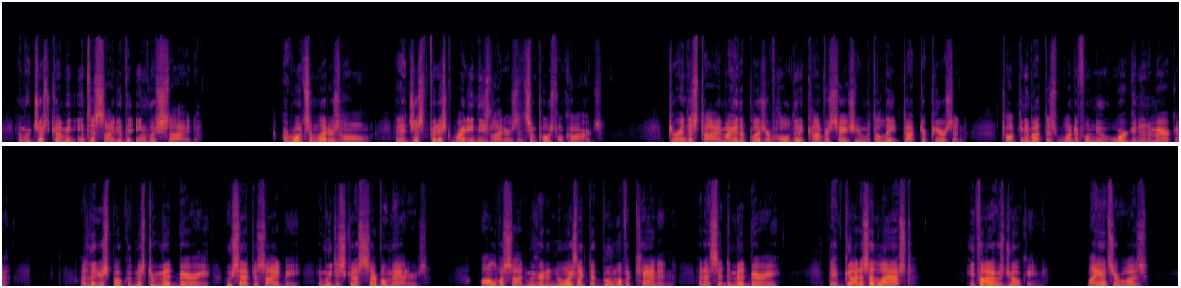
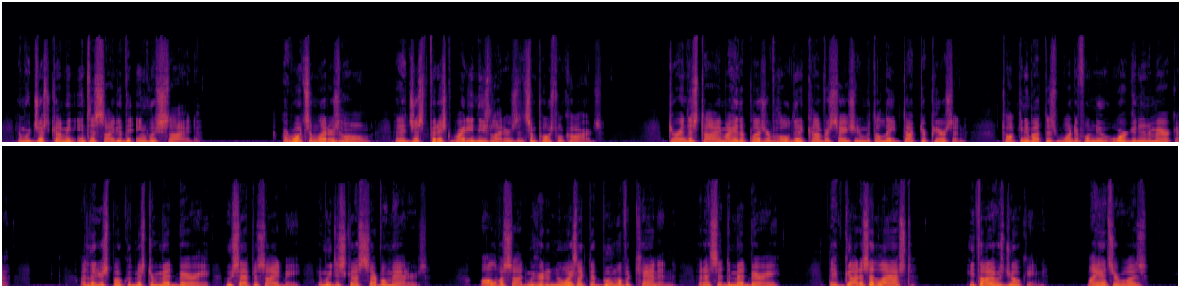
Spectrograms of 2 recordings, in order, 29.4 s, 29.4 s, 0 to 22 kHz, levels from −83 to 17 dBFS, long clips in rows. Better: second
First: thin; very; fading below 500 Hz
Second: none

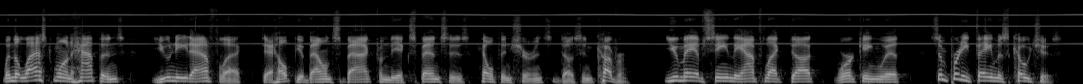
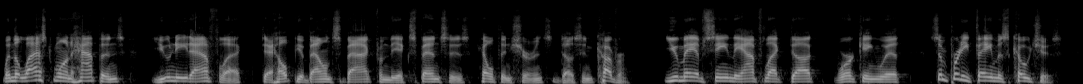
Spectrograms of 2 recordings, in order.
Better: second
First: high-pitched whine; loud; throughout; 10.5 kHz, 8 dB below the speech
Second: none

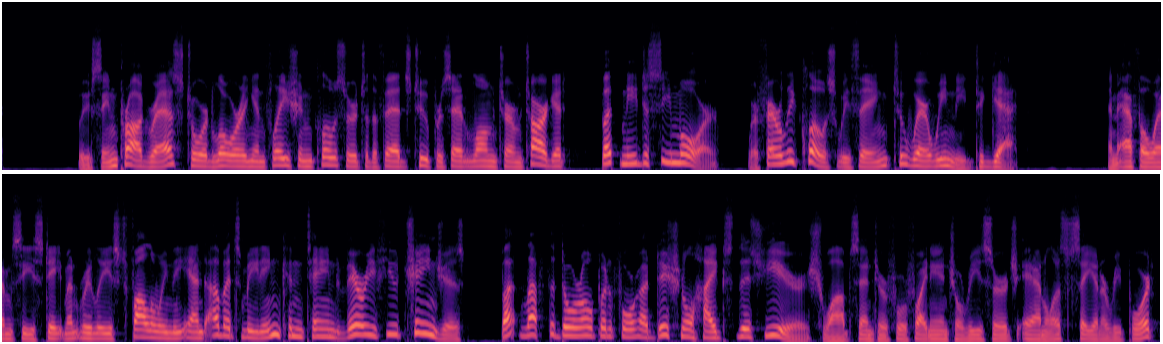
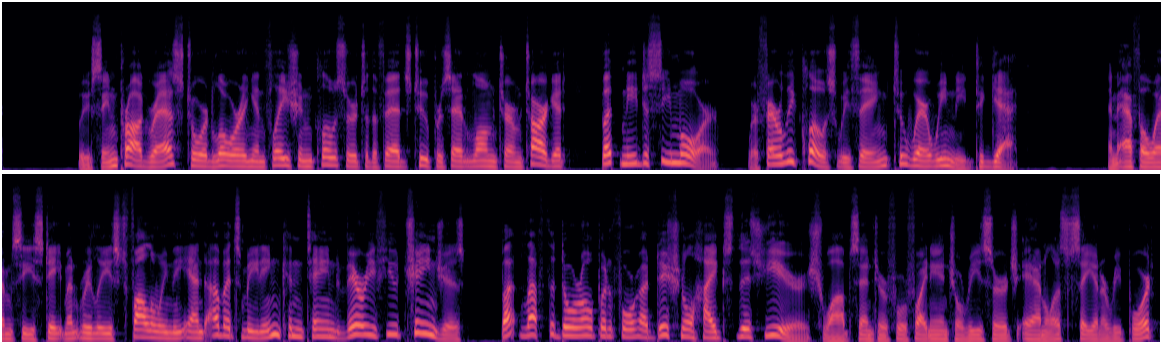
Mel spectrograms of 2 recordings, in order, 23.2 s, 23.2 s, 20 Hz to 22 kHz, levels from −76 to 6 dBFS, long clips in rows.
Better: second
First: muffled; slightly; fading above 3 kHz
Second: none

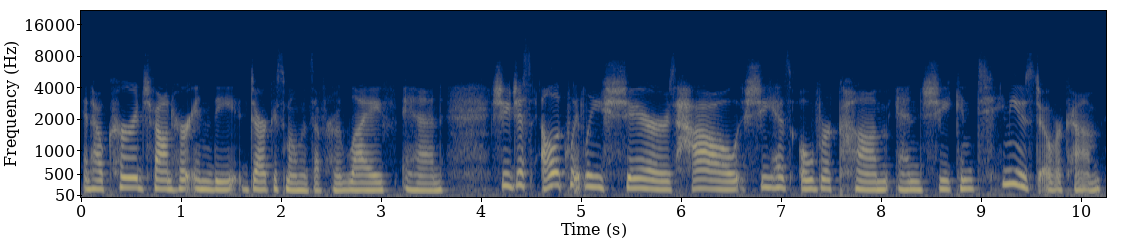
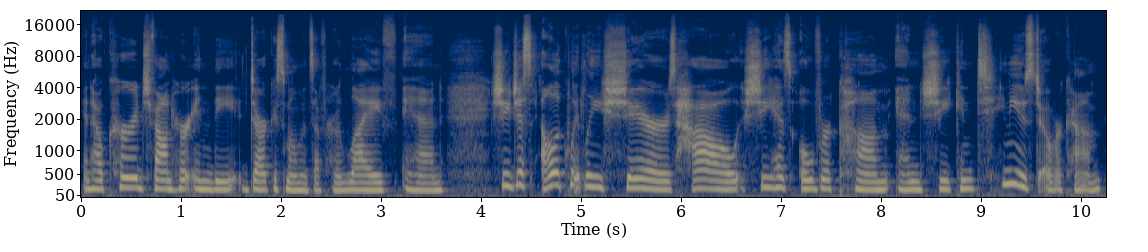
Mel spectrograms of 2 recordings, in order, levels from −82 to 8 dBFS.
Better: second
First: muffled; very; fading above 2 kHz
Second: none

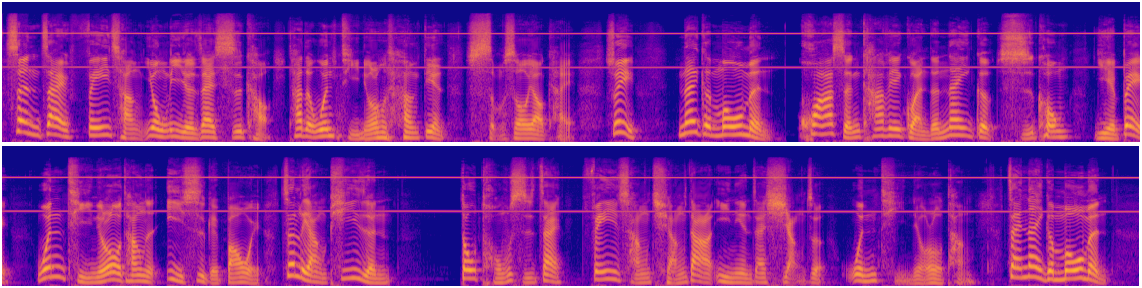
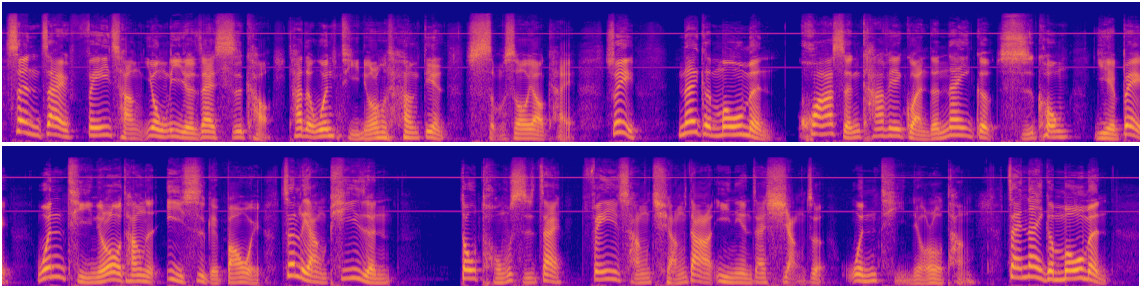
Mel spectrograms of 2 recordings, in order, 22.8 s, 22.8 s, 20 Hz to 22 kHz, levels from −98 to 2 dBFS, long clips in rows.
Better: second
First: high-pitched whine; loud; throughout; 8.5 kHz, 7 dB below the speech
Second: high-pitched whine; faint; throughout; 8.5 kHz, 25 dB below the speech

